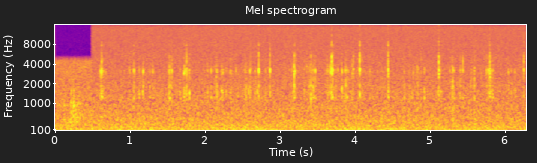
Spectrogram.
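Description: Faint, irregular clicking and ticking picked up underwater, several sharp clicks a second over a low hiss, starting about half a second in.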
